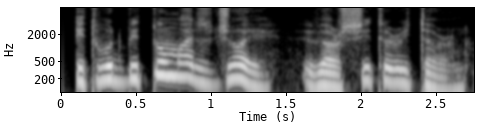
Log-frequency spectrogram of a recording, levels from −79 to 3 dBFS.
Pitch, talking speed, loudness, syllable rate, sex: 165 Hz, 220 wpm, -18 LUFS, 5.1 syllables/s, male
